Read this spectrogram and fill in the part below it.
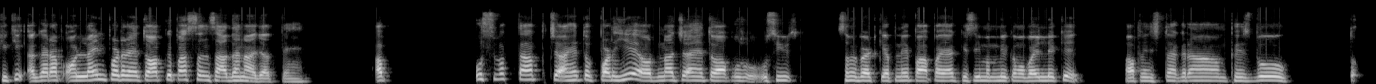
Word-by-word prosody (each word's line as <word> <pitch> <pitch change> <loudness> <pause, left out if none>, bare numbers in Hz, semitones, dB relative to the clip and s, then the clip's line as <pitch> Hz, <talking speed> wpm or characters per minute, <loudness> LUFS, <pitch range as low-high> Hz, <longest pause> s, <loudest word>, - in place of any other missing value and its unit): क्योंकि 180 +5 -3
अगर 185 +4 +1
आप 195 - +1
ऑनलाइन 200 +5 +3
पढ़ 220 0 +2
रहे 205 - +4
हैं 195 -1 0
तो 200 - +3
आपके 195 +3 +2
पास 215 0 +1
संसाधन 185 -3 +1
आ 155 - +3
जाते 140 -1 -4
हैं। 135 0 -9 0.7
अब - - +1 0.9
उस 240 +1 -3
वक़्त 250 -1 -5
आप 220 0 +3
चाहे 200 -2 +3
तो 210 - +1
पढ़िए 195 +6 +2
और 175 0 +2
ना 190 +1 +1
चाहे 185 -1 +1
तो 180 0 0
आप 170 0 +4
उ 175 - -3 0.2
उसी 190 +4 -2 0.5
समय 185 0 0
बैठ 175 -1 +2
के 175 - 0
अपने 180 +2 -1
पापा 170 +1 +3
या 170 +1 +2
किसी 175 +1 -3
मम्मी 175 0 0
का 175 - -3
मोबाइल 165 +1 +2
लेके, 180 +2 0 0.6
आप 160 +2 0
इंस्टाग्राम, 175 +1 -2
फ़ेसबुक 170 +1 +1 0.6
तो 445 -1 -10
180 Hz, 185 wpm, -17 LUFS, 170-195 Hz, 0.9 s, रहे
